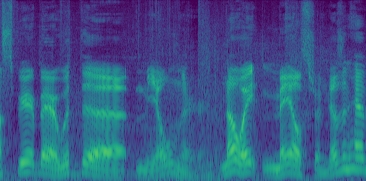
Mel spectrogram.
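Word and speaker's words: Mjollnir: bear with with the molner no wait Maelstrom doesn't have molner yet and yes it is pronounced molner unicorn EXO EXO hanging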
